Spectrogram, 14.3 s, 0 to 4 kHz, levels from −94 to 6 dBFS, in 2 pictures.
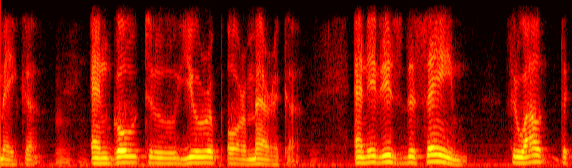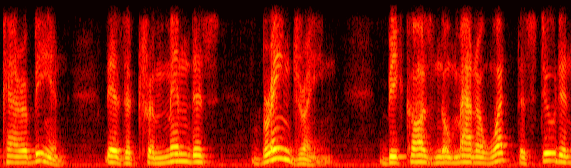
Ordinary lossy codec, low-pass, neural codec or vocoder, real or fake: Opus, 24 kbps; 3.6 kHz; none; real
